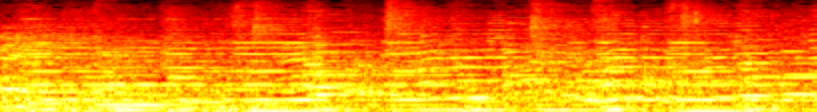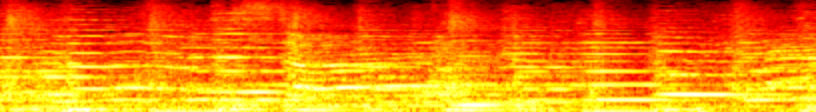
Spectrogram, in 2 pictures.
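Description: Live string band playing a contra dance tune: fiddle carrying the melody over acoustic guitar and mandolin, with a steady, even beat.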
